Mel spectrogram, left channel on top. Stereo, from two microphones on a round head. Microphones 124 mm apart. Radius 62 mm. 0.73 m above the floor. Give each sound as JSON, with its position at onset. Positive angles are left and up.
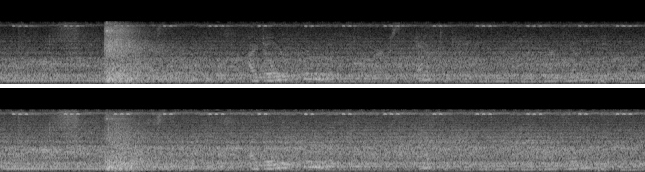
{"t": 0.0, "sound": "an insect", "side_deg": -45, "distance_m": 2.0}
{"t": 1.0, "sound": "a gunshot", "side_deg": 65, "distance_m": 4.0}
{"t": 2.5, "sound": "a woman speaking", "side_deg": 20, "distance_m": 4.5}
